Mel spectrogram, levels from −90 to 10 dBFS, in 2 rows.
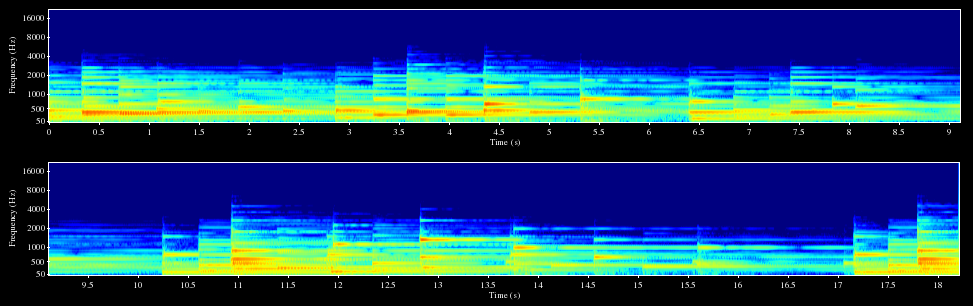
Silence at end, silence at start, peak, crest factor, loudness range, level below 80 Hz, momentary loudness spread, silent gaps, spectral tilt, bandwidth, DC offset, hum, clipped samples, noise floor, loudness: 0 s; 0 s; -2 dBFS; 18 dB; 9 LU; -48 dBFS; 18 LU; none; -9.5 dB/octave; 3.1 kHz; under 0.1%; none; under 0.1%; -43 dBFS; -19 LUFS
